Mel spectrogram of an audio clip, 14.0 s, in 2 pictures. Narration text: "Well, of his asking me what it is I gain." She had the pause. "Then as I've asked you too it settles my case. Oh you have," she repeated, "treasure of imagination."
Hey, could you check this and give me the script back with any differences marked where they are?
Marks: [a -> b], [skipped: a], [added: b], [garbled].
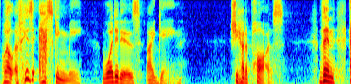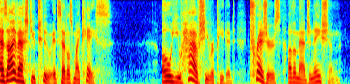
"Well, of his asking me what it is I gain." She had [the -> a] pause. "Then as I've asked you too it settles my case. Oh you have," she repeated, ["treasure -> treasures] of imagination."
